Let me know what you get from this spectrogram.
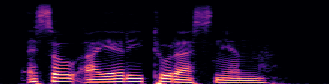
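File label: "Essoaieritoorassnian", pronunciations; Fourth Way; Beelzebub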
